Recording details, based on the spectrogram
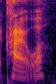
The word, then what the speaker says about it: Kiowa: She is a member of the Shinnecock Indian Nation and affiliated with the Kiowa tribe of Oklahoma. Did I say that correctly? – Yeah, Kiowa.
